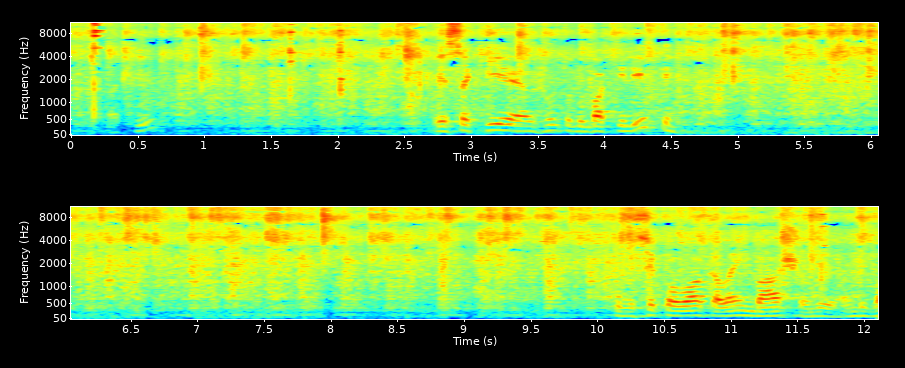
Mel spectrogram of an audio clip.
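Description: Metal parts clink softly as they are handled.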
